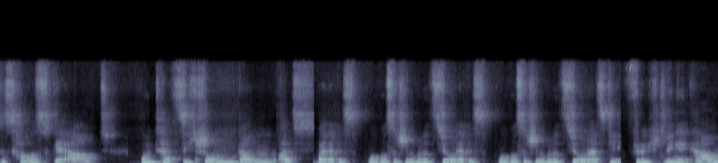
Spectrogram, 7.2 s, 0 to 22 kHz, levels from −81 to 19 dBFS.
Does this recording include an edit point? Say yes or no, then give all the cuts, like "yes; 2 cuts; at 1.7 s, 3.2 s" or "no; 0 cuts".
yes; 6 cuts; at 1.3 s, 2.0 s, 2.8 s, 3.1 s, 4.6 s, 6.2 s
